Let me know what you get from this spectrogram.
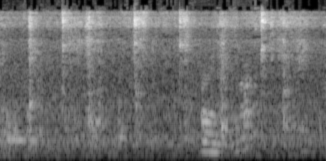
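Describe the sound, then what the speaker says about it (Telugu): Noodles with vegetables being mixed in a pan, with rhythmic scraping and clinking of a utensil against metal over a light sizzle, close up, while a person talks. "మంచిగా కలపాలి మంచిగా కలుపుకోవాలి"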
